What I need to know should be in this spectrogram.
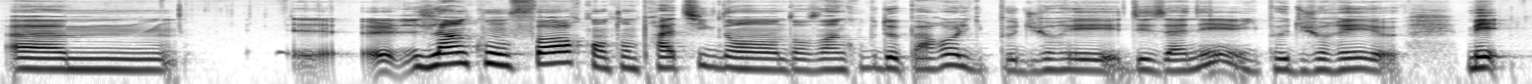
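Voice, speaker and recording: A woman's voice: lowish voice, measured pace, creaky, mellow. A woman from France, speaking, chats casually on a podcast about living abroad, with lots of fillers and restarts. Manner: chatty, many fillers and restarts, laughs easily. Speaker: podcast guest sharing expat experience.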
